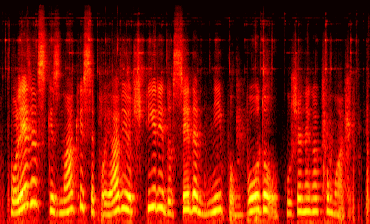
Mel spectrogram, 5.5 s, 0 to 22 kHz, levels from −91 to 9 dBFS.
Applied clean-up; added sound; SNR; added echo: neural mask model RNNoise.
